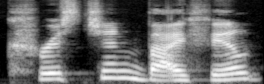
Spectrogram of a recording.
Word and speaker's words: Kristjan Byfield: And I'm very excited to introduce our next guest, Kristjan Byfield. Did I pronounce that well? You did, spot on. Spelt funny, said normally.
